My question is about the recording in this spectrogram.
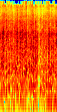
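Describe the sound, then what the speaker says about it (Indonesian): Heavy rain pours steadily in a forest, a dense unbroken hiss of drops striking surfaces, loud and close throughout with no voices. "Setiap hari hujan lebat seperti ini masih tidak pakai baju."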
